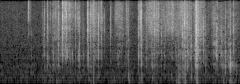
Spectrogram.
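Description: Sheet of origami paper crinkling and crackling as fingers press and adjust its accordion pleats: irregular papery crackles starting about a second in, loudest a little before the end.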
